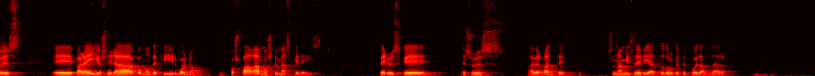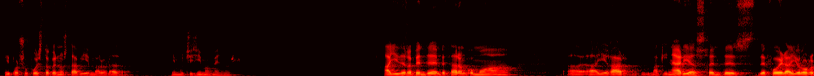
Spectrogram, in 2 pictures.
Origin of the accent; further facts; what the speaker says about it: Begamián, Castile and León, Spain; born there; hace poco me fijo que me ponen que soy nacida en Boñar. Entonces, yo siempre seré nacida en Begamián. No tiene nada que ver.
